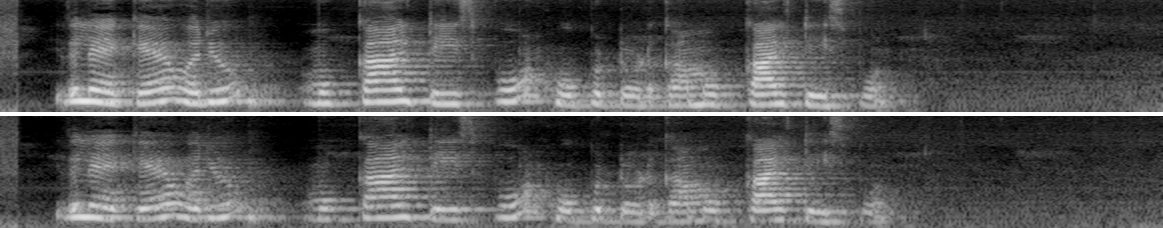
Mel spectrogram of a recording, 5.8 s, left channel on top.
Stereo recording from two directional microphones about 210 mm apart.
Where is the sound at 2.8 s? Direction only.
25° left (ahead or behind).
